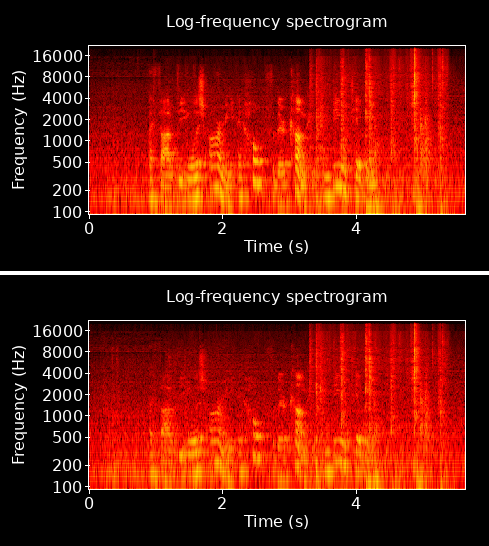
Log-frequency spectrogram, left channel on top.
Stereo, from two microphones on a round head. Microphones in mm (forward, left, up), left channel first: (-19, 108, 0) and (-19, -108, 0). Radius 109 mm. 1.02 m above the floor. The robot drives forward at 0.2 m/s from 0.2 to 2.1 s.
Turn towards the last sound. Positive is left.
turn(degrees=20)  # may be behind; listen again after turning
